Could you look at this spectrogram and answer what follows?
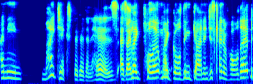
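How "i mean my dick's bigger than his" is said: theatrical whisper that carries. A player leans over to a fellow character to boast, stage whisper. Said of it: "say in like a stage whisper".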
